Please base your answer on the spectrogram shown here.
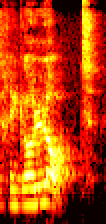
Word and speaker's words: rigolote: Gentil is pronounced the same, whereas rigolo now becomes rigolote. You pronounce that T.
